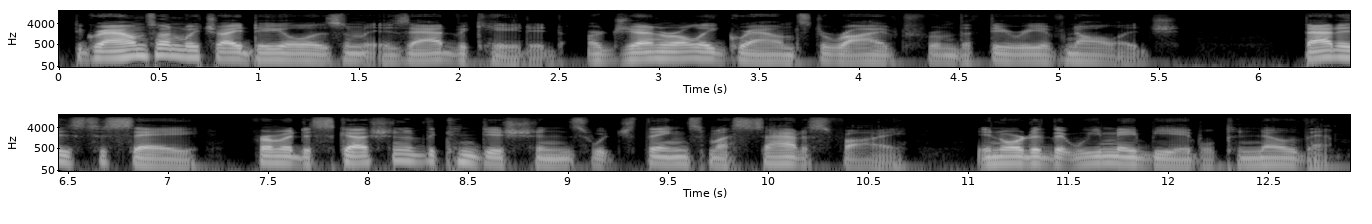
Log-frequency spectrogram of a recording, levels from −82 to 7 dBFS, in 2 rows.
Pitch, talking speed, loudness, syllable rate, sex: 90 Hz, 185 wpm, -24 LUFS, 5.4 syllables/s, male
